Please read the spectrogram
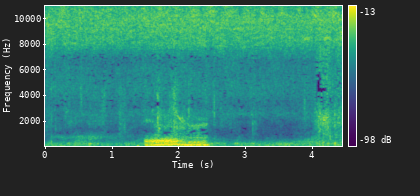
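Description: Garut sheep bleating once, a single call about a second long near the middle.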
